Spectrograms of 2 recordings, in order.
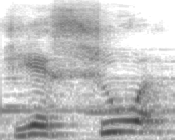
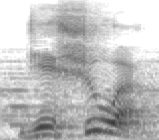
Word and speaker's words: Yeshua: Y hablo con Y, no con J, porque la J nunca ha existido en el hebreo.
